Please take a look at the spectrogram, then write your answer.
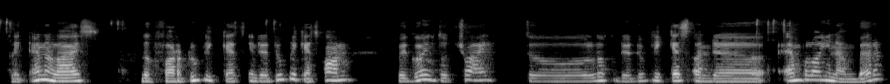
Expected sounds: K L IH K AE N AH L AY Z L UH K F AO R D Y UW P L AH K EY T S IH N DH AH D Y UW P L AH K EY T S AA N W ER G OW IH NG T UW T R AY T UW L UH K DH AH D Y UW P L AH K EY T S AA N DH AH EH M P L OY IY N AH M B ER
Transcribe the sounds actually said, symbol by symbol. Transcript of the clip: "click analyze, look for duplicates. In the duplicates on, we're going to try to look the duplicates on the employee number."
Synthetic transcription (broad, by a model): L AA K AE N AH L AY S L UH K F AO R D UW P L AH K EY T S IH N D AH D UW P L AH K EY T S AA N W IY G OW IH NG T UW T R AY T UW L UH K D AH D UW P L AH K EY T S AA N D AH EH M P L OY IY N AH M B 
